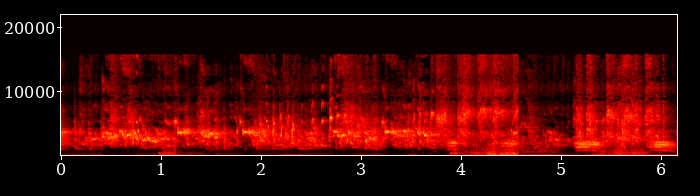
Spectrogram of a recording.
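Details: Chirping budgerigars at morning feeding time, several birds giving scratchy warbles and squawky notes in bursts, with brief low knocks between phrases.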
